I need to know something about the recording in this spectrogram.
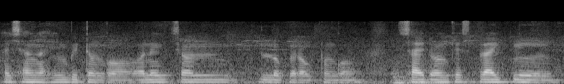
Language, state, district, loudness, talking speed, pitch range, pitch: Kokborok, Tripura, West Tripura, -20 LUFS, 150 wpm, 100-110 Hz, 105 Hz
